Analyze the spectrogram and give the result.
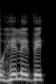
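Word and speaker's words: relevé: descrição do vídeo é não tem o relever tem um acento no é mas aí coloca Releve balé mas o nome é se pronuncia relever que é um passo de balé e tem o meu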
